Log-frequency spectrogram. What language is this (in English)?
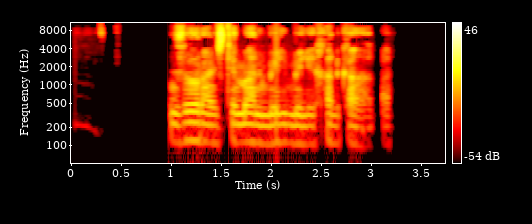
Indus Kohistani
